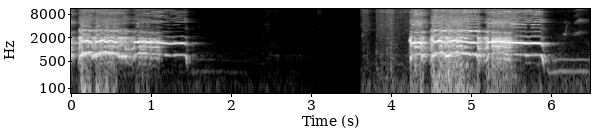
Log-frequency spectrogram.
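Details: Two crows from a pair of domestic roosters: a loud harsh harmonic crow lasting about a second and a half, a two-second silence, then a second long ringing crow ending in a low trailing note.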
